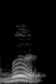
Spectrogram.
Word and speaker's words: would: into W would yeah forget about the L in the pronunciation would okay future continuous future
